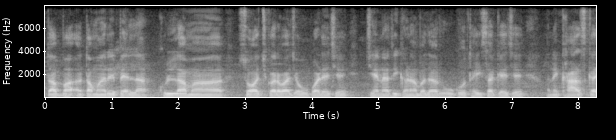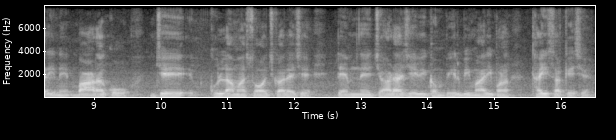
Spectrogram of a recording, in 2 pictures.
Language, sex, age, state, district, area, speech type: Gujarati, male, 30-45, Gujarat, Kheda, rural, spontaneous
